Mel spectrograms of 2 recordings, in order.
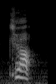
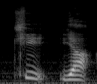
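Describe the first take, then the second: First: It is said as one single beat. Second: It is said as two separate beats. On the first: The second kana is written small. "한 박이 되면서 요음 발음인 캬 라고 발음을 한다는 얘기입니다" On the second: The second kana is written full size. "이거는 이 박입니다. 두 박이에요"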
